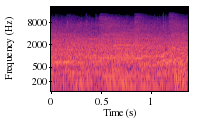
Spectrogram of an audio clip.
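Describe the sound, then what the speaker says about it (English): An arena crowd at a women's volleyball match between Ohio State and Maryland at the Covelli Center, on its feet cheering in a steady, dense roar that fills the space. "everyone in the Covelli Center is up on their feet cheering"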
